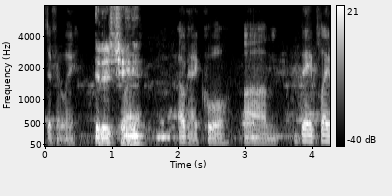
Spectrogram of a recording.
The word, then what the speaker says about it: Chaney: I don't know if it's pronounced differently. It is Chaney.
